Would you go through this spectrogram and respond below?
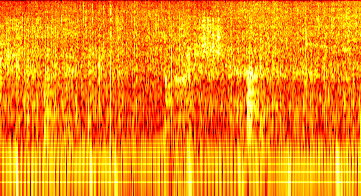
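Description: Medium-cooked burgers sizzle loudly on a hot cooking surface as they are flipped, a dense steady crackling hiss with a few soft scraping ticks from the turning, up close and without speech.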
